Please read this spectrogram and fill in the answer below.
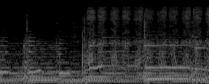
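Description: Light upbeat background music with a marker scratching and rubbing across paper as it draws, the scratching heaviest in the second second.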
